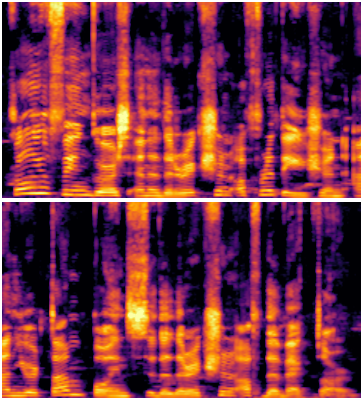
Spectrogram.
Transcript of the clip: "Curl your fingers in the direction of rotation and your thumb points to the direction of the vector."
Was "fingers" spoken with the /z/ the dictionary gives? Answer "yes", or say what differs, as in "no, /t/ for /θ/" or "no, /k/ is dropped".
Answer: no, /s/ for /z/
